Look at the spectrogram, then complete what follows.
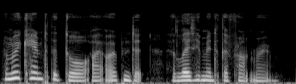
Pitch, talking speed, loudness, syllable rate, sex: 195 Hz, 325 wpm, -19 LUFS, 7.5 syllables/s, female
